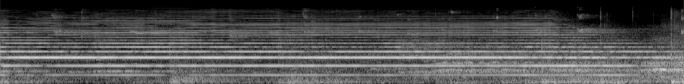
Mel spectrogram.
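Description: Basketball arena horn sounding one long, steady, unwavering tone for over six seconds, then cutting off near the end.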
